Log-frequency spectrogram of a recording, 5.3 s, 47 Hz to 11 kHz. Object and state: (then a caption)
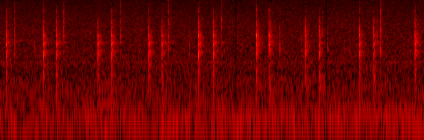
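Plastic electric toothbrush button. A thumb and fingernail repeatedly tap the button on a hollow plastic Sonicare electric toothbrush handle held in the hand. About 25 crisp, bright clicks ring out in an irregular rhythm over a low background rumble, each fading quickly.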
